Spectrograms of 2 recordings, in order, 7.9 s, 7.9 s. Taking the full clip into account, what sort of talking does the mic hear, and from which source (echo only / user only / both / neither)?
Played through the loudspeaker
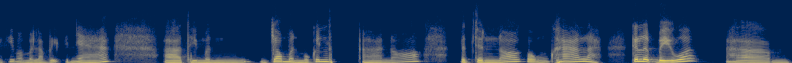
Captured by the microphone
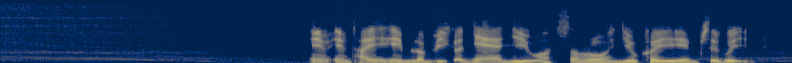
user only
